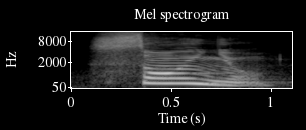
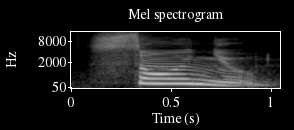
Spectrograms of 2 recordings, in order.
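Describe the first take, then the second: No difference in how they are said.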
